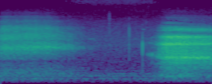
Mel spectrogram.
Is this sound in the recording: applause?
no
